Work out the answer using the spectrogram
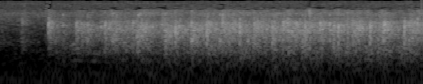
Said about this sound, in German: Applaus.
